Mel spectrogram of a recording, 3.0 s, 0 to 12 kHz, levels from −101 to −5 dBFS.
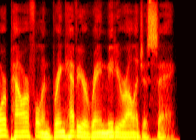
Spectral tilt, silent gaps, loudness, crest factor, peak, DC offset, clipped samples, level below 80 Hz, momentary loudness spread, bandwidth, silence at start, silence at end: -6.5 dB/octave; none; -26 LUFS; 16 dB; -10 dBFS; 0.4%; under 0.1%; -44 dBFS; 6 LU; 12 kHz; 0 s; 0.35 s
